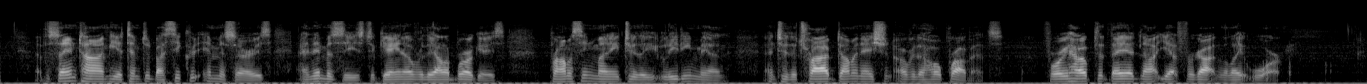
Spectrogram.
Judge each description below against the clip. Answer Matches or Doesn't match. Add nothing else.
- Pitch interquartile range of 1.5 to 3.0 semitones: Matches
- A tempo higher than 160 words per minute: Matches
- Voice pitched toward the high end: Doesn't match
